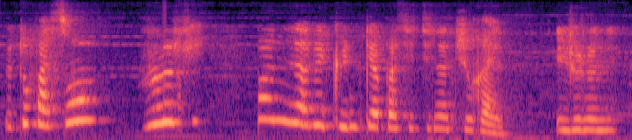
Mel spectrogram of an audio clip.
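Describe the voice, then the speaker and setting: A woman's voice: sits high, expressive, brisk. A woman voicing an earnest, curious scientist in a comic dub, explaining things in a reflective way. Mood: wary, skeptical. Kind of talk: dubbed comic narration and dialogue. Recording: dull lo-fi sound with music behind.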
